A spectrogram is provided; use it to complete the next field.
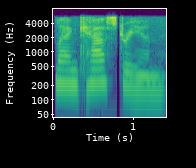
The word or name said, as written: Lancastrian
